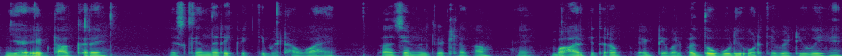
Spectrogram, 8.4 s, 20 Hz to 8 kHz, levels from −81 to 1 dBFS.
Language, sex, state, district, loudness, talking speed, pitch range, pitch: Hindi, male, Bihar, Bhagalpur, -22 LUFS, 200 wpm, 95-105 Hz, 100 Hz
